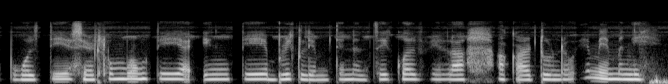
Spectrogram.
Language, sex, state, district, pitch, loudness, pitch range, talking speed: Mizo, female, Mizoram, Aizawl, 235 Hz, -15 LUFS, 225-245 Hz, 190 wpm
